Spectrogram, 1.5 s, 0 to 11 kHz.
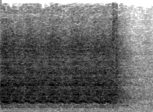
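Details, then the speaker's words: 1980 Mazda RX-7 rotary, sat 6 to 8 months, choke out: starter turns, engine gives one short cough and dies; suspected carburetor problem keeping fuel out of the bowl, and the throttle only dribbles fuel. "All right, so we're getting it to cough on the key. So which makes me think that we have some carburetor problems, which is not allowing me to get fuel in the bowl."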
